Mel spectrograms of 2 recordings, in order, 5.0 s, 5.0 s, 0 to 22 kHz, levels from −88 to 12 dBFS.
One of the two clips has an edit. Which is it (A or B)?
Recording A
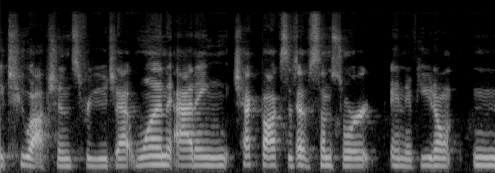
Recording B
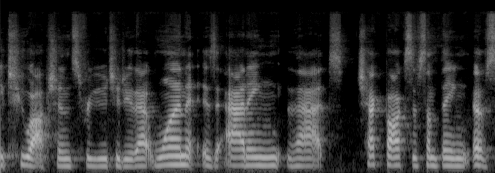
A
